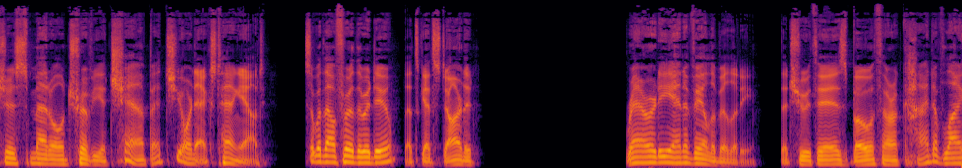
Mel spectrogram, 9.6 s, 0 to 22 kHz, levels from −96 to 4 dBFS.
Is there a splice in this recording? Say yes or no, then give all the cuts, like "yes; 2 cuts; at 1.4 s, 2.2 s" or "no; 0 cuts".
no; 0 cuts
